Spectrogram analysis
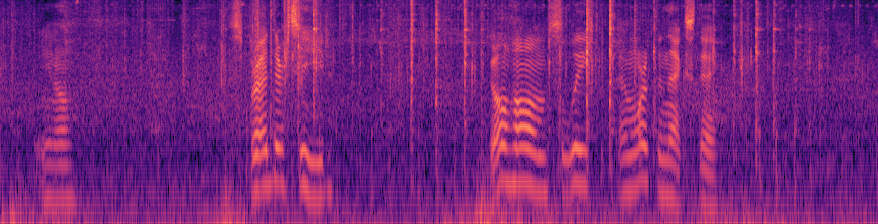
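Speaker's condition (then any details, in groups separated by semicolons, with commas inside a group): No condition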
